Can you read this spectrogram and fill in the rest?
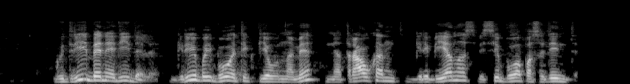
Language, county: Lithuanian, Panevėžys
